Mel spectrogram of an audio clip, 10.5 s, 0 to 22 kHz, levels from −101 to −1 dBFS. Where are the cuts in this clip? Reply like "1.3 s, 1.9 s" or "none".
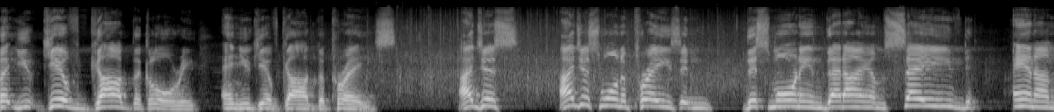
none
